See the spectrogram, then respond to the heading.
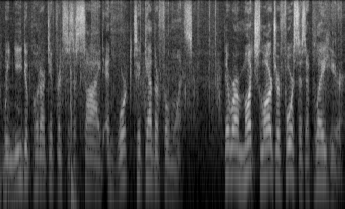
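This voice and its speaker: An actor playing an earnest, commanding superhero team leader in a video game, firm and serious. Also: male voice, mid-range voice, measured pace, slight background noise, natural voice. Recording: loud music over the voice.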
